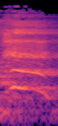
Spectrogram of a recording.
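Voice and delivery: a high startled gasp; imitated owner's frightened gasp; sharp gasp. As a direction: gasp as if a dog appears. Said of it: "whose owner goes".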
